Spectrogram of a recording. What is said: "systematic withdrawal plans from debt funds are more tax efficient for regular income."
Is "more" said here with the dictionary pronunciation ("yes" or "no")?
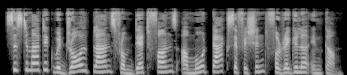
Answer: yes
